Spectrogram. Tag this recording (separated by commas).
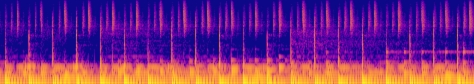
Music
